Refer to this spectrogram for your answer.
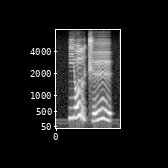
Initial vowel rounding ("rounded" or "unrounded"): rounded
